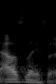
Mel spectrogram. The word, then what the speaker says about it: Auslese: Truck and beer and Auslese. Oh. If you would like the pronunciation.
